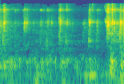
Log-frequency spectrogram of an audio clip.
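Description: Computer keyboard being typed on: a few separate, fairly faint keystrokes.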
